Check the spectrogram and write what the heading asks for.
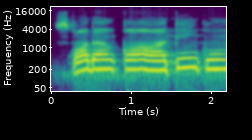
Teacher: کاف کو میم ساکن کے ساتھ ملانا ہے، میم ساکن میں غنہ ہوگا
